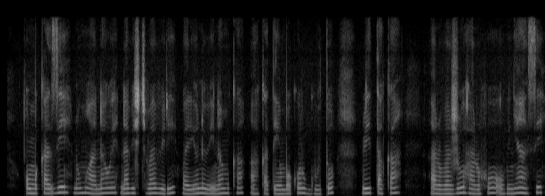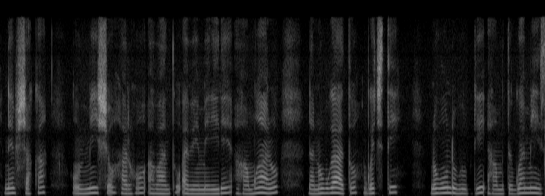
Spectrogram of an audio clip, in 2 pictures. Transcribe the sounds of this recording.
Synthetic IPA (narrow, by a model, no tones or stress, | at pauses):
o̞mukazino̞mwaːnawe̞naβiːʃu̥ciβaβiɾiβaɾijo̞niβḭːnamukaːhakateːmboko̞ɾuɡuːto̞ | ɾwiːtaka | ha̰ɾuβaʒuɦaɾiho̞o̰βuɲaːnt͡sine̞βiʃaka | o̰mumiːʃo̞̰haɾiɦo̞ʔaβaːntṵʔaβe̞ːme̞ɾiːɾe̞aɦamwaːɾo̞ | nano̞βwaːto̞βweci̥ti | no̞βuːndiβuɾiʔaɦamuteɡwaːmiːsi̥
